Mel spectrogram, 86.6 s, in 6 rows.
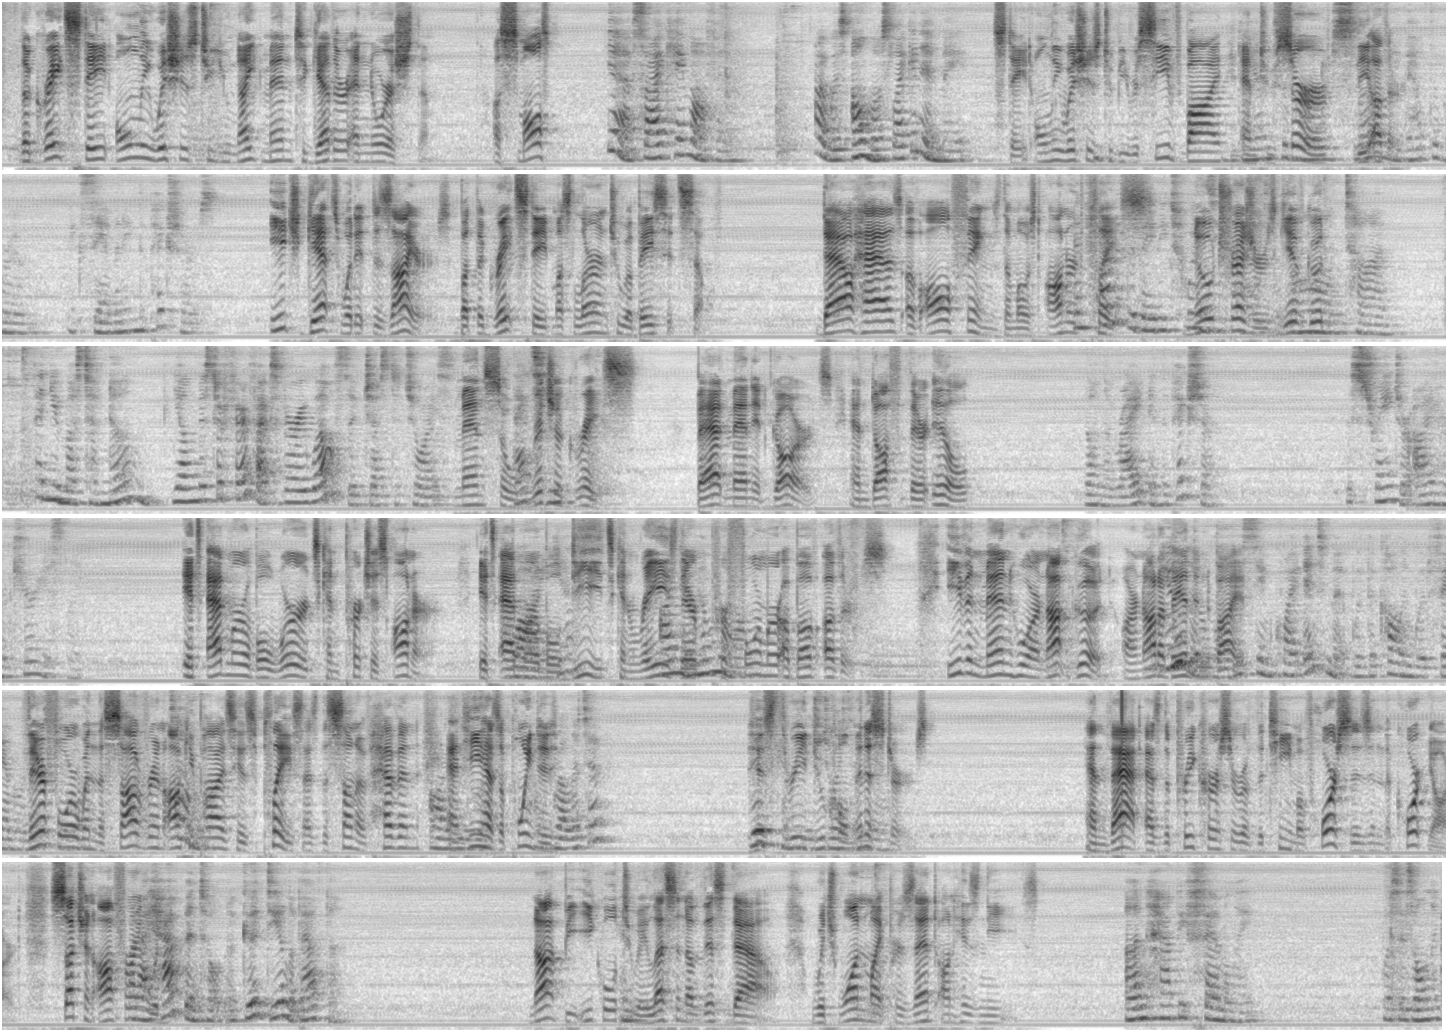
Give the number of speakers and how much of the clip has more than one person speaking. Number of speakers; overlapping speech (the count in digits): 2, about 19%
